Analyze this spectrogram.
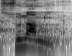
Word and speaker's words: tsunami: देखिए सुनामी के में एक बात ध्यान रखना कि सुनामी का जो स्पेलिंग स्टार्ट होता है वो टी से चालू होता है, ठीक है, TSUNAMI सुनामी।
